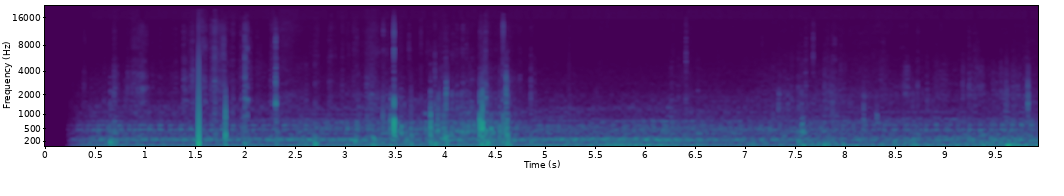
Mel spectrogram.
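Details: Opel Astra H 1.7 CDTI 100 hp diesel at idle: sharp, uneven clacks over the low drone, present cold and also warm, rising with engine speed; engine knocking, cause not identified.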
